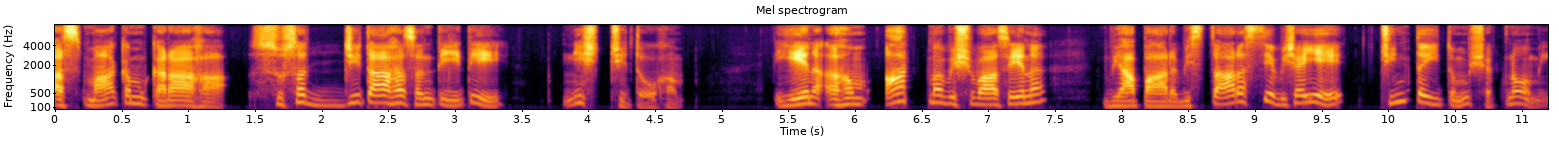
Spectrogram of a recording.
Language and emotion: Sanskrit, happy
